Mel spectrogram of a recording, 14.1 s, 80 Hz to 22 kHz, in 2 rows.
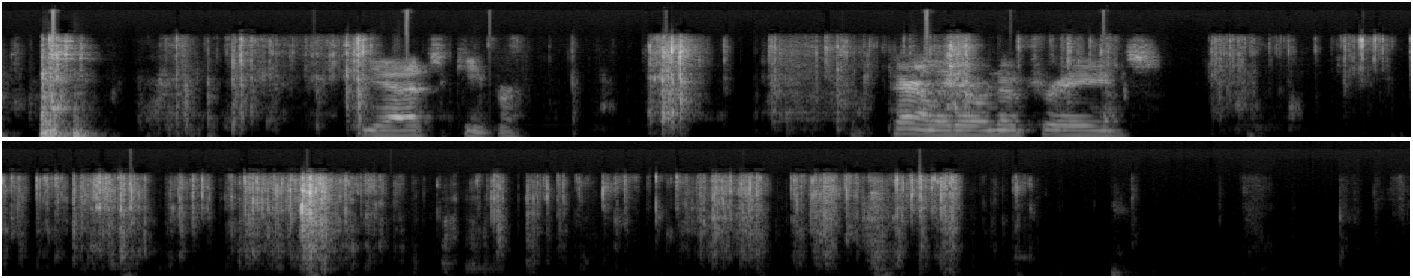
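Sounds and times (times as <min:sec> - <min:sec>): wrapper tearing and crinkling: 0:00.8 - 0:02.0, 0:03.2 - 0:12.2.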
